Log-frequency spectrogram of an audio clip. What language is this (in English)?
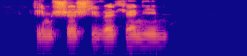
Kabyle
